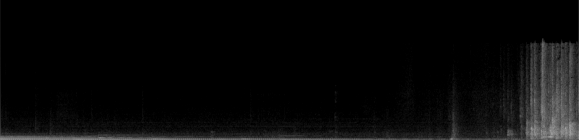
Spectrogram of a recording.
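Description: The song's final sustained chord on keyboard, several low notes held and slowly fading away. A single click comes near the end, and applause breaks out just as the chord dies.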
